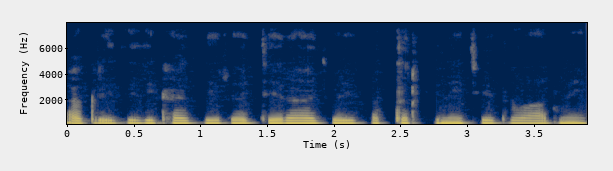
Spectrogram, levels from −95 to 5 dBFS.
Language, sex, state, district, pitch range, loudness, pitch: Hindi, female, Bihar, Jahanabad, 190-200 Hz, -18 LUFS, 195 Hz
